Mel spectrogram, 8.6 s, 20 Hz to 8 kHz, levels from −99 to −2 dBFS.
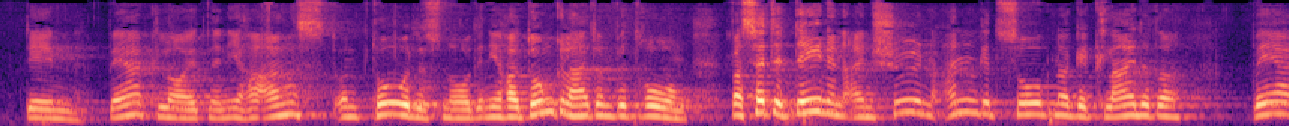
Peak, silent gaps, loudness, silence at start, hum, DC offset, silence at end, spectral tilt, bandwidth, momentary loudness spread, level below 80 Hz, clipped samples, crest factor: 0 dBFS; none; -18 LUFS; 0.2 s; none; under 0.1%; 0 s; -6 dB/octave; 8 kHz; 10 LU; -62 dBFS; under 0.1%; 18 dB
